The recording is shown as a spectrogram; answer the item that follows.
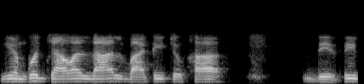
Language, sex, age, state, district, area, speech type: Hindi, male, 18-30, Uttar Pradesh, Chandauli, urban, conversation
